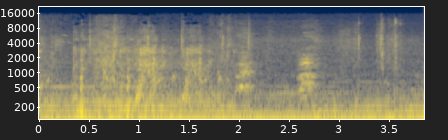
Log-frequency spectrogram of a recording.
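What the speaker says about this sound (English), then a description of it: "Oh my god, my dog's barking" A pet dog barking in a room, several short barks and whimpers at moderate distance, irregular and fairly faint over a constant low hum, with no clear speech.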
